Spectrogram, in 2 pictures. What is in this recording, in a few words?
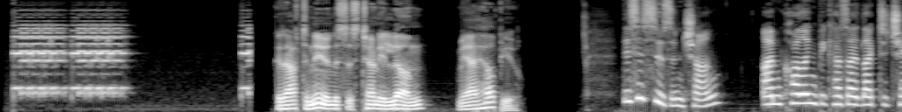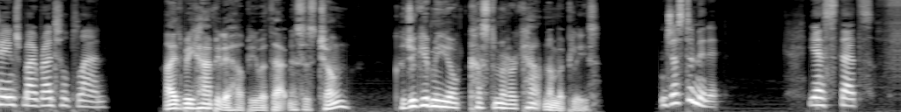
telephone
